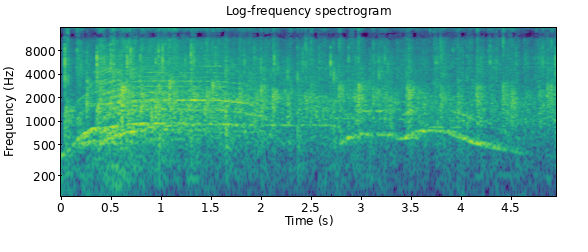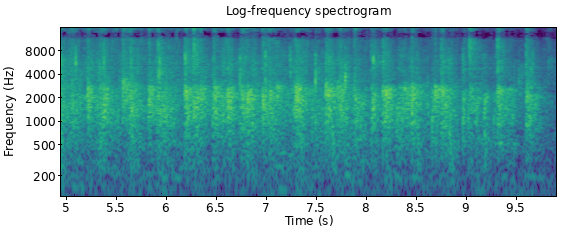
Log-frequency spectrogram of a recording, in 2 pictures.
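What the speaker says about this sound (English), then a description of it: "give a round of applause" People in a student senate chamber break into sustained clapping that starts loud and slowly thins out, with a couple of voices calling or whooping over it early on.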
